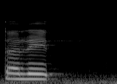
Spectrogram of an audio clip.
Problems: constant background noise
